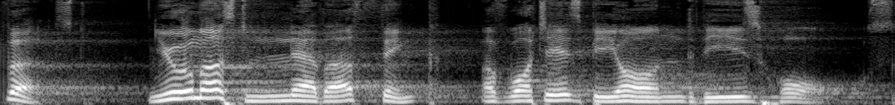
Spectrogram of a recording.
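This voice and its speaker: A man performs a put-on character voice. It sits at a medium pitch and moves at a very slow pace. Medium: audio drama. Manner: commanding.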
